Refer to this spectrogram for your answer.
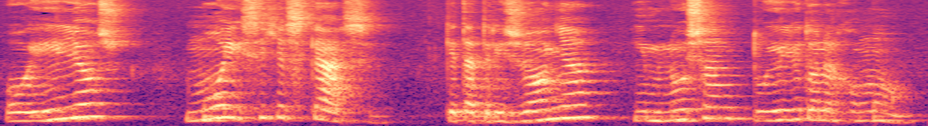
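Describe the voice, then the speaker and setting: A woman storyteller reading a folk tale aloud in a measured, expressive way, in an echoey room. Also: fairly high pitch. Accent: Greek.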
